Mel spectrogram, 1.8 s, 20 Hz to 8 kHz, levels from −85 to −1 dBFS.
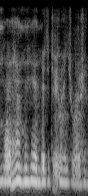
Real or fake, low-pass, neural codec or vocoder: fake; 7.2 kHz; autoencoder, 22.05 kHz, a latent of 192 numbers a frame, VITS, trained on one speaker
